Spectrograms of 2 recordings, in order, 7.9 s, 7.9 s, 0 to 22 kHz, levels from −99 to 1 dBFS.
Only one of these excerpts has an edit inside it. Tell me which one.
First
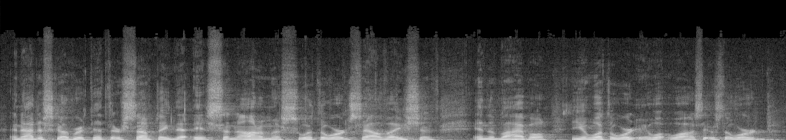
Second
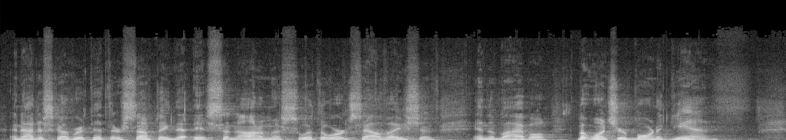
second; 1 cut; at 5.7 s

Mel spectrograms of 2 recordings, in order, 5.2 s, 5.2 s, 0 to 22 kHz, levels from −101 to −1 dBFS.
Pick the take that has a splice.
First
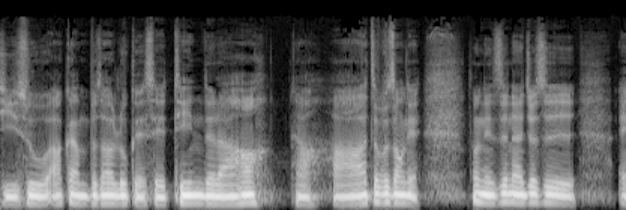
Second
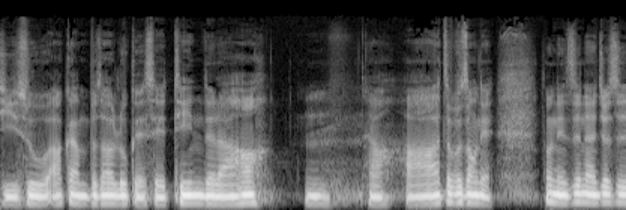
first; 1 cut; at 2.4 s

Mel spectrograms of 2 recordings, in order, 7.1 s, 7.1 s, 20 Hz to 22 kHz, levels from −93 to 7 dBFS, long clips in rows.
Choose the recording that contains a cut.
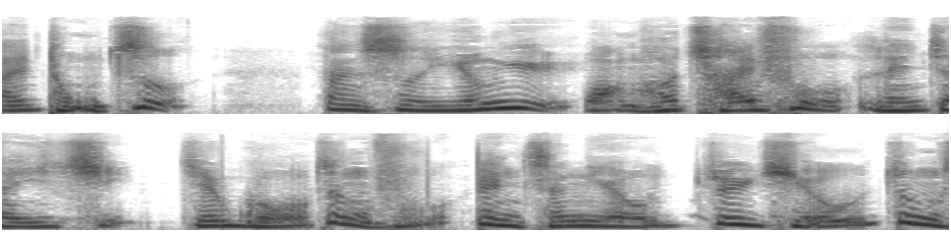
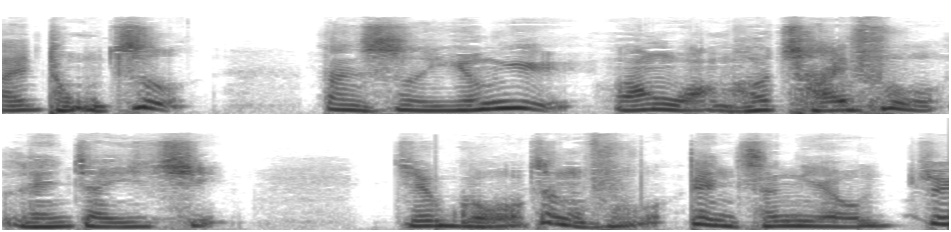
first; 2 cuts; at 2.2 s, 4.1 s

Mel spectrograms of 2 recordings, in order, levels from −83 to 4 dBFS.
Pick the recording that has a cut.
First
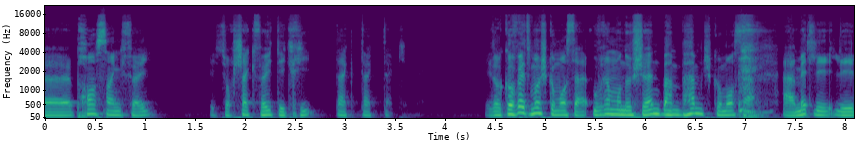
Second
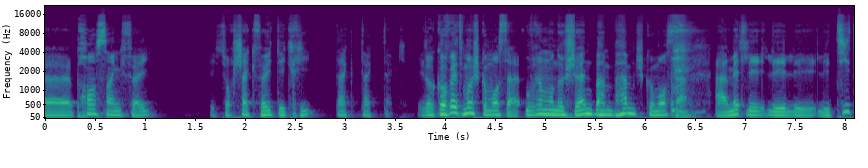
second; 1 cut; at 3.7 s

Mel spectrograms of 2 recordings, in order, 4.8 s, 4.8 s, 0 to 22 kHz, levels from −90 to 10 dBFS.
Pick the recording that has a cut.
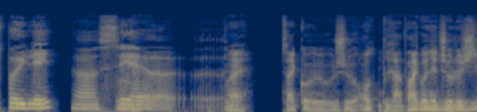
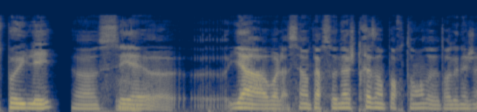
first; 2 cuts; at 2.3 s, 3.8 s

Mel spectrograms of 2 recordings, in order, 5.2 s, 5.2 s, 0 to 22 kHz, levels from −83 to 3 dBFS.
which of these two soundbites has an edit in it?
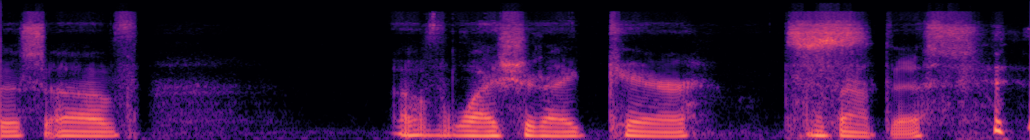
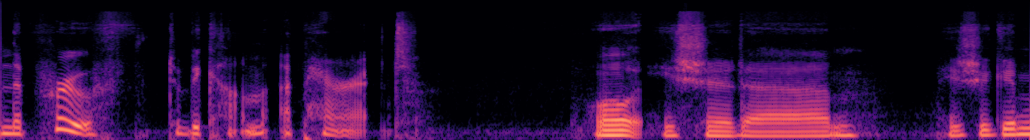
second; 1 cut; at 3.2 s

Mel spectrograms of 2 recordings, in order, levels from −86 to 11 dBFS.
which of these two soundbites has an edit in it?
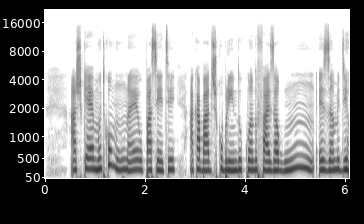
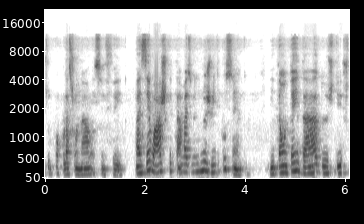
second; 2 cuts; at 1.6 s, 4.4 s

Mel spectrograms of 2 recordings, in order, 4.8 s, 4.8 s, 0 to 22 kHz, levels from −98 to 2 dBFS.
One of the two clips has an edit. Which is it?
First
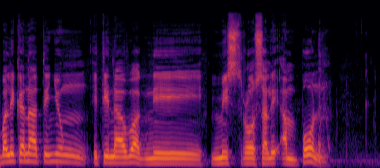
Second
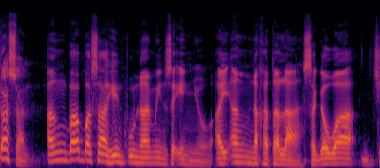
first; 1 cut; at 2.6 s

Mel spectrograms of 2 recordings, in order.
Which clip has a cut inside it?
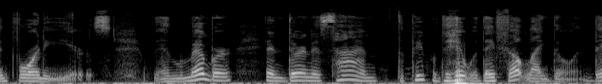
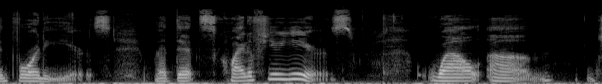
first; 2 cuts; at 1.5 s, 2.7 s

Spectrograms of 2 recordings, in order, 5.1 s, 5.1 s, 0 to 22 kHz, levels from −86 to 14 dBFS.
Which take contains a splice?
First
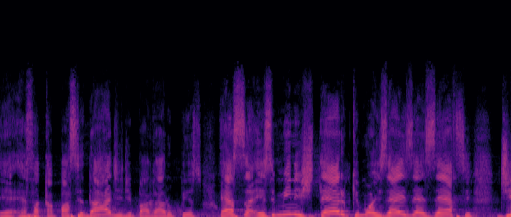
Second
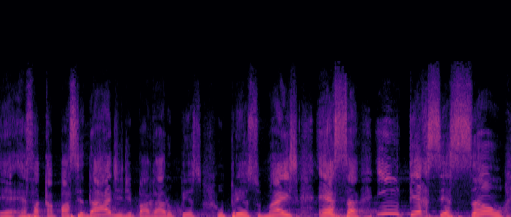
first; 2 cuts; at 2.2 s, 3.5 s

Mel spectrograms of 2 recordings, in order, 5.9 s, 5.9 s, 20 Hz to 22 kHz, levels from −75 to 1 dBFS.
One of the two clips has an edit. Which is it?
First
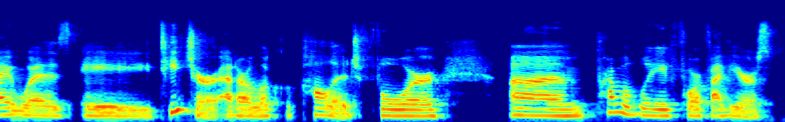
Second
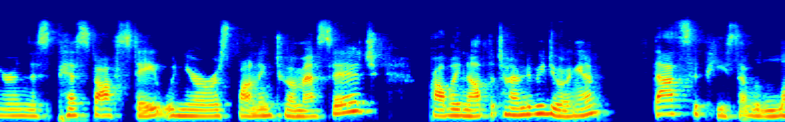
second; 1 cut; at 4.8 s

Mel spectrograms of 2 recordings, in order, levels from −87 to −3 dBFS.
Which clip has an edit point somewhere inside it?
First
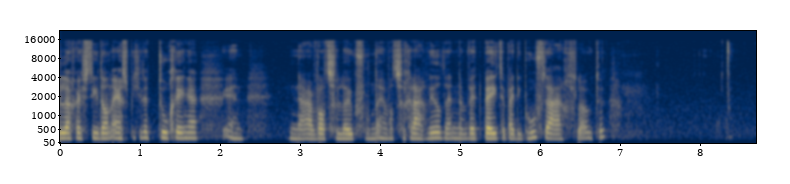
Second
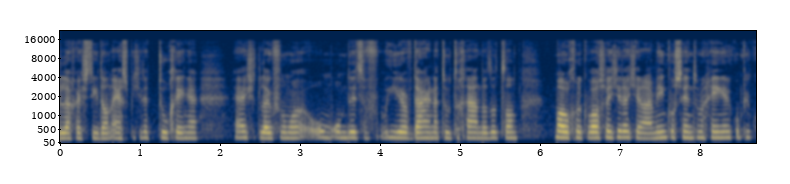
first; 1 cut; at 2.0 s

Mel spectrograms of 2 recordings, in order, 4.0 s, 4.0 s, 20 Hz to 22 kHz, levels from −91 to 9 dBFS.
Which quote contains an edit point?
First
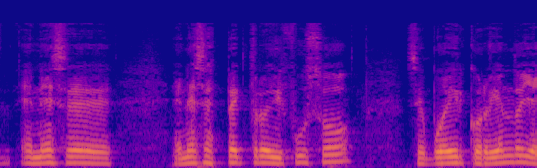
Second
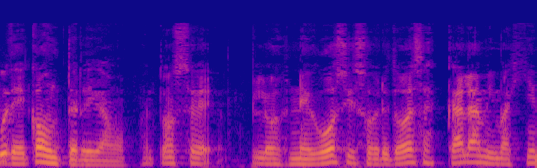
second; 1 cut; at 1.1 s

